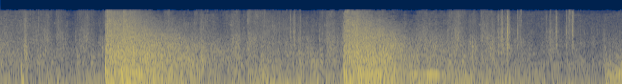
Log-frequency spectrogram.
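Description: Wooden walls snap into place with sharp knocks.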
